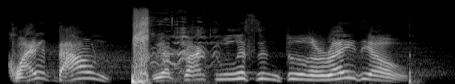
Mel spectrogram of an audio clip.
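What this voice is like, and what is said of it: Put-on German accent, shouting. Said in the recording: “That's my German accent.”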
